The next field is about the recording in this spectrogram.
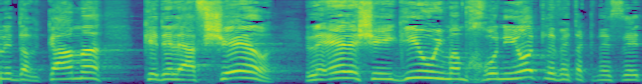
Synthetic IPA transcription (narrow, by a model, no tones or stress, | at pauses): le̞daʁkam | ke̞de̞jle̞afʃe̞ʁ | le̞e̞le̞ʃeiɡiuimamχo̞nijo̞tle̞ve̞jtakne̞se̞t̚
